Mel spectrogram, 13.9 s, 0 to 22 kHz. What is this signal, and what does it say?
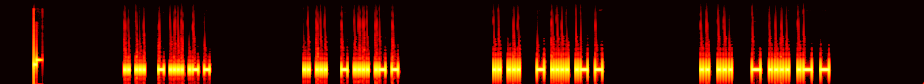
Morse code, heard as a keyed tone, about 36 wpm, 700 Hz. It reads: IS THAT IS THAT IS THAT IS THAT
